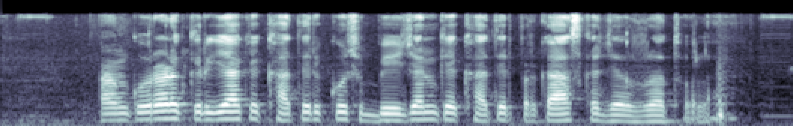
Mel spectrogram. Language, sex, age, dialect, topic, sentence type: Bhojpuri, male, 18-24, Western, agriculture, statement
